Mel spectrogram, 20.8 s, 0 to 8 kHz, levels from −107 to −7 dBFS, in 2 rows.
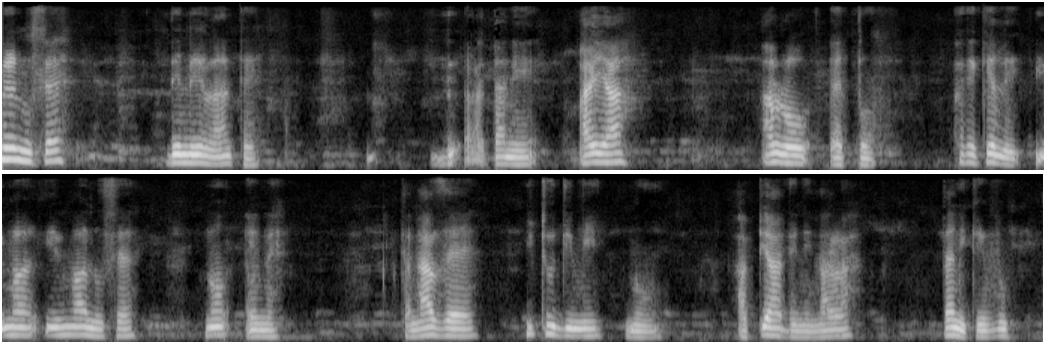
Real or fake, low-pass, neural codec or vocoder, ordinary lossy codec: fake; 7.2 kHz; codec, 44.1 kHz, 2.6 kbps, SNAC; AAC, 32 kbps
